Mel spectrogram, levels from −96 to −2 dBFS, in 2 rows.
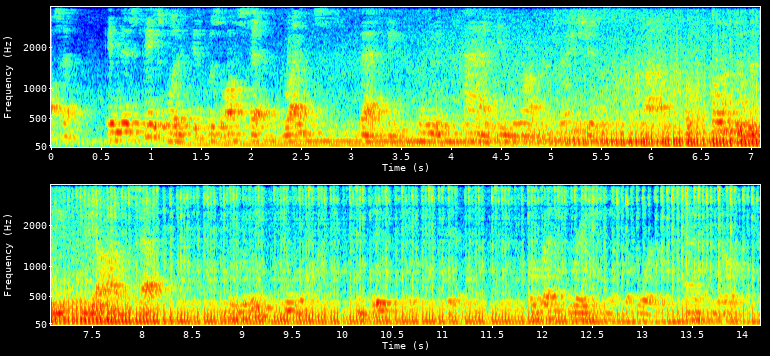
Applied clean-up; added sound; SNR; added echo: none; Motor vehicle (road); -2 dB; reverberation time 2.2 s.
